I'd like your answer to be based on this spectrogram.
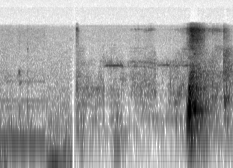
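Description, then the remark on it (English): A dog whimpers softly, a thin high whine drawn out for a moment, then a sudden louder yelping burst near the end, with no one talking. “Shut up, doggy.”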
